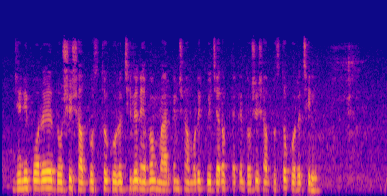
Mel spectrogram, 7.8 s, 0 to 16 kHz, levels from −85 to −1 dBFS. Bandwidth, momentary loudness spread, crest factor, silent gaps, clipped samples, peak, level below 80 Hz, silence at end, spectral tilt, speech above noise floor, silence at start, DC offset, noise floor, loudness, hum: 7.6 kHz; 10 LU; 16 dB; none; under 0.1%; -2 dBFS; -56 dBFS; 0.75 s; -7.5 dB/octave; 31 dB; 0.25 s; under 0.1%; -48 dBFS; -18 LUFS; none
